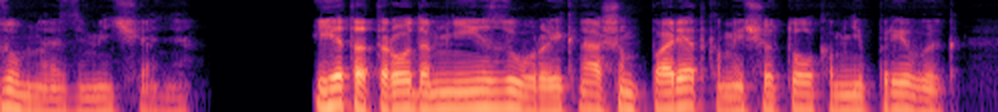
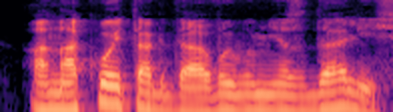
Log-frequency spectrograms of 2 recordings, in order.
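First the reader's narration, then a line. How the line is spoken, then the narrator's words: Laughing. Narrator (Russian): рассмеялся я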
